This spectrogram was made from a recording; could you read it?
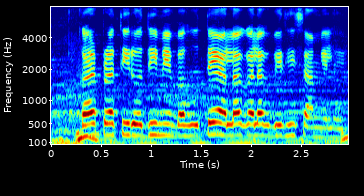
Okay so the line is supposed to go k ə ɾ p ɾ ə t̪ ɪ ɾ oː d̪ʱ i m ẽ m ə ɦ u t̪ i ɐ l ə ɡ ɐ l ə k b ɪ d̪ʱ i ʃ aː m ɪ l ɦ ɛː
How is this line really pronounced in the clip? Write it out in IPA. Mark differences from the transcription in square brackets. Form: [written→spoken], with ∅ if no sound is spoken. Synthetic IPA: k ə ɾ p ɾ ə t̪ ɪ ɾ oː d̪ʱ i m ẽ [m→b] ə ɦ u t̪ [i→e] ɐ l ə ɡ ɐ l ə [k→ɡ] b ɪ d̪ʱ i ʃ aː m ɪ l ɦ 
